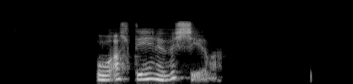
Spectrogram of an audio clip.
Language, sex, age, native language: Icelandic, female, 18-19, Icelandic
